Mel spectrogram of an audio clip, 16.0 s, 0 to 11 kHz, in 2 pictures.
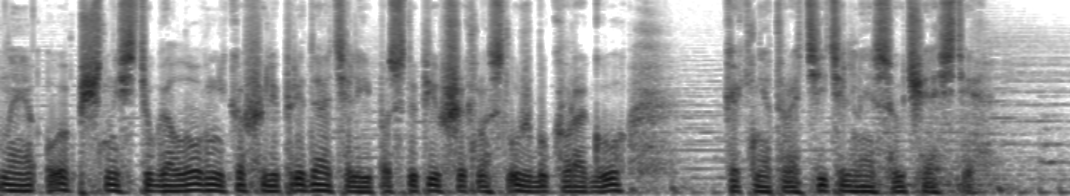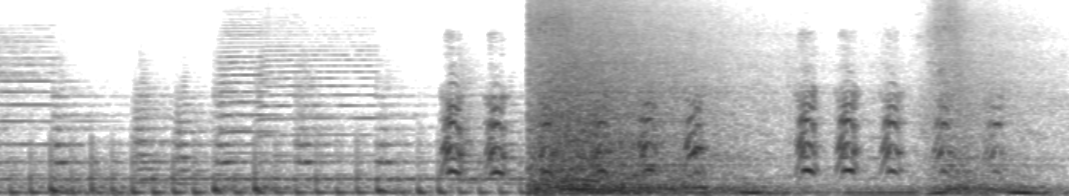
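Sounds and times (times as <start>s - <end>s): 
speech: 0.0s - 7.5s
dogs barking: 11.3s - 15.8s.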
